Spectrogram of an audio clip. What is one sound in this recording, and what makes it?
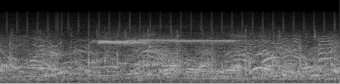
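A referee's whistle blows one long shrill blast.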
